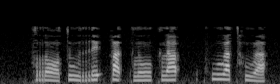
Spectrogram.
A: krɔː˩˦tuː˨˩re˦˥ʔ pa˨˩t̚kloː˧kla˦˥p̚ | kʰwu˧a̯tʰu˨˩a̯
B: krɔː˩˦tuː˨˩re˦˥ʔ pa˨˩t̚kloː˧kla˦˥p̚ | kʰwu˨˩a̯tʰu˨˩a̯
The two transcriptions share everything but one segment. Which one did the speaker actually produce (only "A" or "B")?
A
